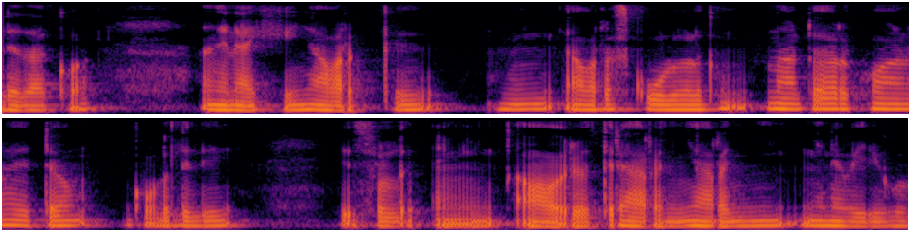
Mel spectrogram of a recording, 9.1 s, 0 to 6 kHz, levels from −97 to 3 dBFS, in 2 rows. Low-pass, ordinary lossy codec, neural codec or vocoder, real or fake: 5.4 kHz; none; none; real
